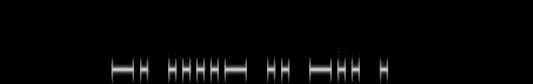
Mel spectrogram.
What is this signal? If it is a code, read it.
Morse code, heard as a keyed tone, about 17 wpm, 700 Hz. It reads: N4IDE
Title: USA Call Signs - 8x Character Spacing - 17wpm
